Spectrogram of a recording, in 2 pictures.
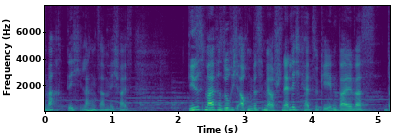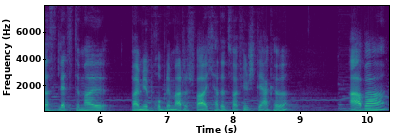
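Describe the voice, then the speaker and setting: A young man giving chatty, casual let's play commentary on a headset mic, thinking aloud as he goes. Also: lowish voice. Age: young adult. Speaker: gaming YouTuber, host. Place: small decorated gaming room, indoors. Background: game music.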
